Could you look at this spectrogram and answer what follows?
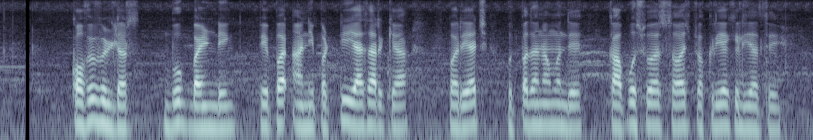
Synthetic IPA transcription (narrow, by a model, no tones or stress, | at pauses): kɔfiːfilʈəɾs | buk̚baiɳɖiŋɡ | pepəɾʔaɽ̃ipəʈːiːjasaɾkʰja | pəɾjat͡ɕ | ut̪̚pad̪ənaməd̪ʱːjekapusʋəɾsəɦəd͡zpɾəkɾijakeliːd͡zat̪e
